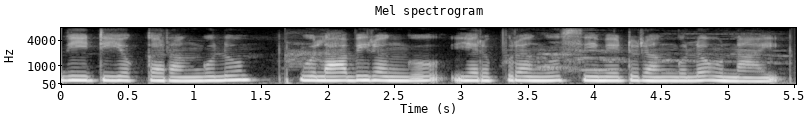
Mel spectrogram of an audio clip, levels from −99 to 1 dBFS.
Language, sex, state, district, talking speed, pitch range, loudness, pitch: Telugu, female, Telangana, Hyderabad, 110 wpm, 200-220 Hz, -11 LUFS, 210 Hz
